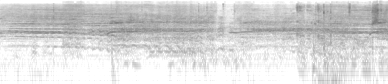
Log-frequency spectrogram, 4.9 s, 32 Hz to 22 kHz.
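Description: A horse in The Witcher 3 video game neighs with a long, shrill whinny over hoof clip-clops, set against a steady game background, moderately loud and close.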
